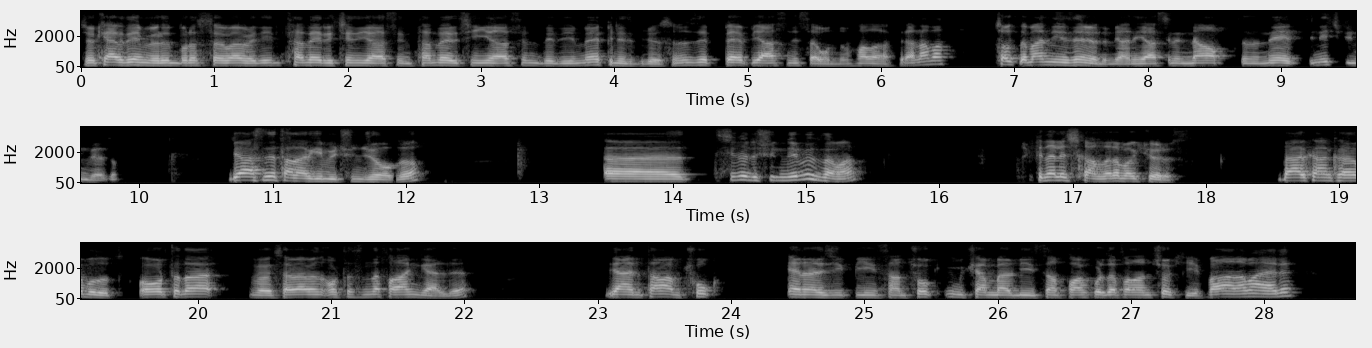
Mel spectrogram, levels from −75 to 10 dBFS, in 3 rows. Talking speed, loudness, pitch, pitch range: 150 wpm, -19 LUFS, 130 Hz, 120-145 Hz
